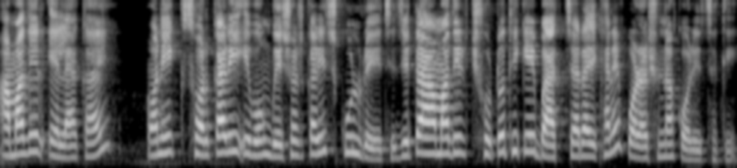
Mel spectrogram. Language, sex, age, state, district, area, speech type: Bengali, female, 45-60, West Bengal, Purba Medinipur, rural, spontaneous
